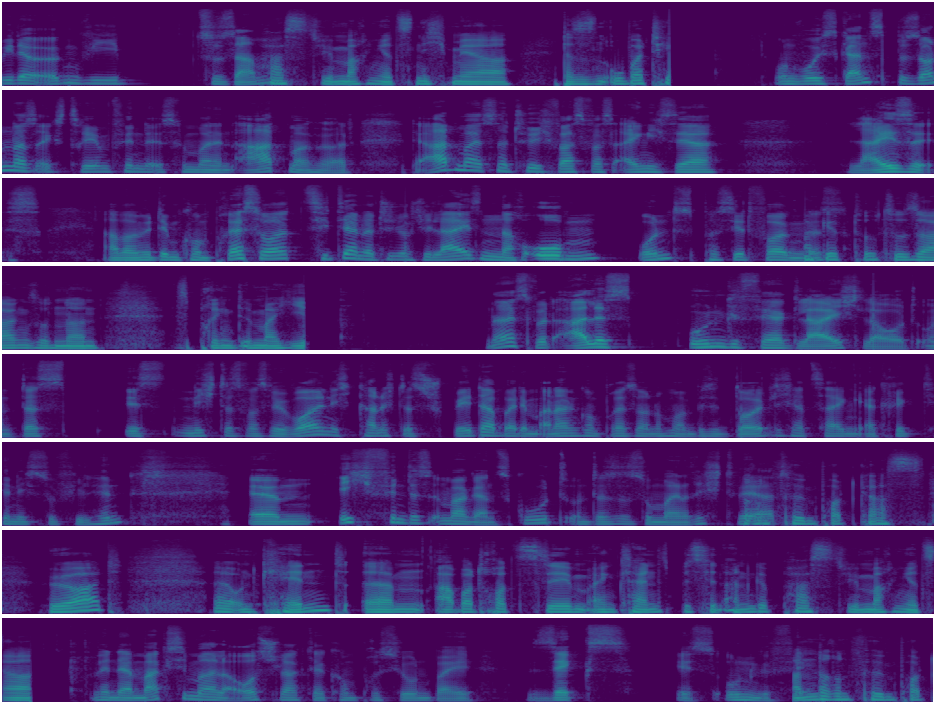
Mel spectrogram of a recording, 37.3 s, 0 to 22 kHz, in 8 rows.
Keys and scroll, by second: 1.0 space, 3.1 space, 13.1 space, 15.3 space, 26.8 space, 32.5 space, 36.4 space.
